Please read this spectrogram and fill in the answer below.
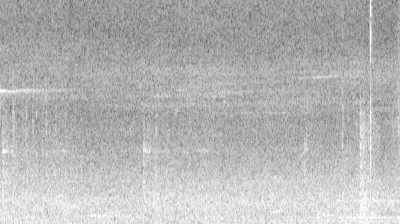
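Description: Steady outdoor city ambience: an even, low rumble of distant traffic.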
